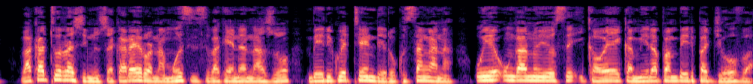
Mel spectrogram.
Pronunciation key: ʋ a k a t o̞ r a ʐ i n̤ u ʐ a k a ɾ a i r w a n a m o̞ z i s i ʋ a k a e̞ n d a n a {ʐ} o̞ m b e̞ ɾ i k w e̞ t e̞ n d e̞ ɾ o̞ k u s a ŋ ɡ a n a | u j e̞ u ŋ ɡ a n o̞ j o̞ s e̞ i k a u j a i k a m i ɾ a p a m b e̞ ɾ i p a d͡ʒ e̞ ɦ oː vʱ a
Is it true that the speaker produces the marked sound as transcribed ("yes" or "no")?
yes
